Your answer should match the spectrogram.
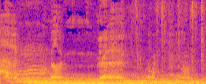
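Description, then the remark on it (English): A kitten lets out a sustained, low, rumbling growl that rises and wavers in pitch for a couple of seconds, fairly loud, with no talking over it. “Sounds like a mountain lion.”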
